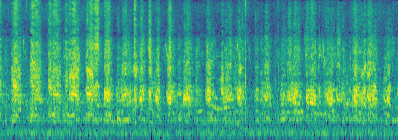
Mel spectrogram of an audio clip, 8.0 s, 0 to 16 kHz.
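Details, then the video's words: American flamingos squabbling at Ueno Zoo, Japan, June 2016: loud, rapid, goose-like honking from many birds, nearly three calls a second, harsh and nasal, with louder surges throughout. "言い争う(？)フラミンゴ（上野動物園）Quarrel American Flamingo"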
